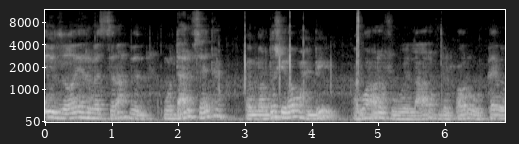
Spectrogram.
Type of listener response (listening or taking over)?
taking over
